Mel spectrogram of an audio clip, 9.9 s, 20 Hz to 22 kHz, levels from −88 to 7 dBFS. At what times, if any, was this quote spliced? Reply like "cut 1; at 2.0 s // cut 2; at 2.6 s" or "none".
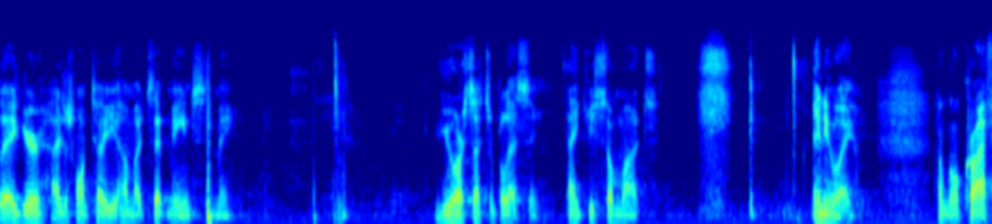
cut 1; at 5.5 s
